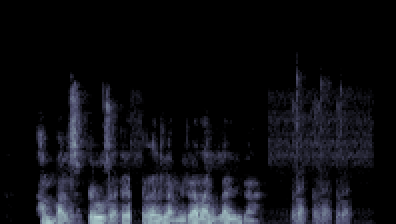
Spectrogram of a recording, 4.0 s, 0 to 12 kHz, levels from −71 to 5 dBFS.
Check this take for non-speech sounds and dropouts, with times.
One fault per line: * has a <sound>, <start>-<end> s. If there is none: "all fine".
* has a dropout, 1.3-1.4 s
* has a laugh, 2.9-3.5 s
